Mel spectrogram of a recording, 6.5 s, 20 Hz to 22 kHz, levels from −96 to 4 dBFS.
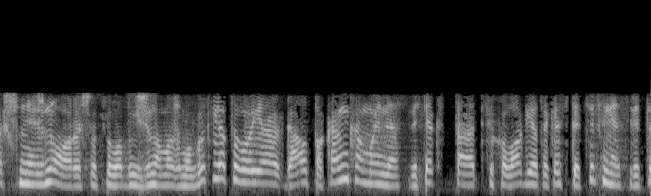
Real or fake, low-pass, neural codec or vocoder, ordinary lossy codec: fake; 3.6 kHz; codec, 16 kHz, 8 kbps, FreqCodec, smaller model; AAC, 24 kbps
